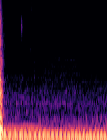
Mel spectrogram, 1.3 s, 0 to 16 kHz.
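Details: 1998 BMW E36 M3 sedan, five-speed, about 219K miles, ECU tune, Dinan intake, intermittent starting issues: quick catch, then smooth steady hum at constant speed with no stumble or ticking; normal idle.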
